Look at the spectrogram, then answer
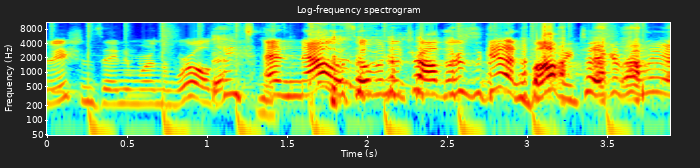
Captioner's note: laughs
